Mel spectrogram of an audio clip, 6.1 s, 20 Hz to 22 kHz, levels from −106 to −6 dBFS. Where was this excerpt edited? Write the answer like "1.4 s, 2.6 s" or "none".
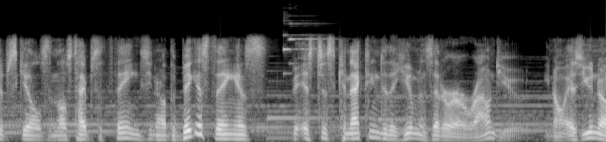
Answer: none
